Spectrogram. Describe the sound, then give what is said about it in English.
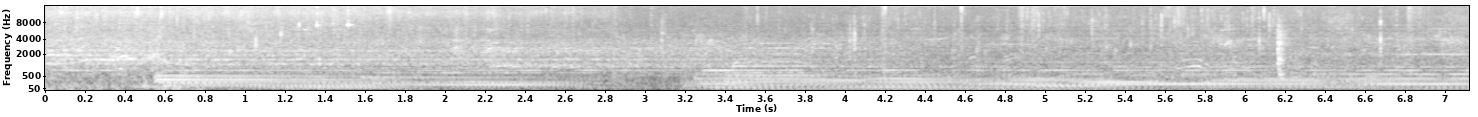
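Steady rain patters continuously throughout, a dense hiss of drops on a surface, mixed with sustained low tonal sounds that briefly dip around the middle. “They don't mind just standing there in the rain.”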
